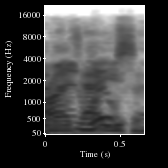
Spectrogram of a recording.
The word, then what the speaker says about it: Brian Wilson: That's his name, Yeah, Brian Wilson. That's how you say it. Yeah, how do you insert a T in there somehow?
